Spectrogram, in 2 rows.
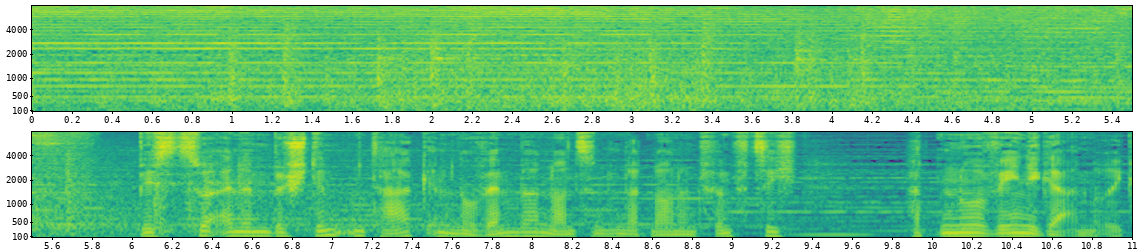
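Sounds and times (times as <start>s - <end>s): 
faint high metallic squeals: 0.0s - 6.3s
train rumbling along the Santa Fe Railway main line through Holcomb: 0.0s - 8.5s
speech: 6.1s - 10.9s.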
